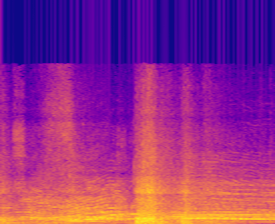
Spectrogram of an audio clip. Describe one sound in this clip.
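A wrestler slams down onto a wrestling ring mat with a loud thud.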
